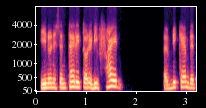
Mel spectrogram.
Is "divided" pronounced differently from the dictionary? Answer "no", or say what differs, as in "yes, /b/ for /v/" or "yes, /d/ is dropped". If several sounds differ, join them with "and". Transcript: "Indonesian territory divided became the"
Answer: yes, /f/ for /v/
